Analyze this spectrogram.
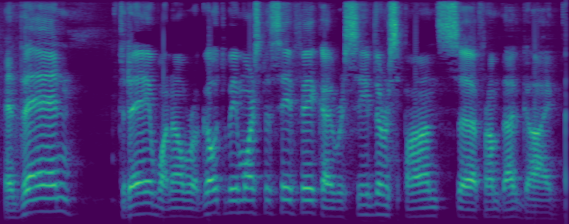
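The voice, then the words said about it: Non-native English accent. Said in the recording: “you have a special accent”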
